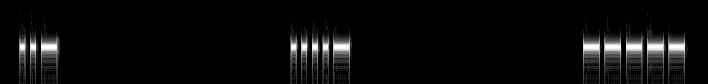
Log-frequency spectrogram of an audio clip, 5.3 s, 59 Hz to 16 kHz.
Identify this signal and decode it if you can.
Morse code, heard as a keyed tone, about 30 wpm, spaced as for 5 wpm, 700 Hz. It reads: U40
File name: Lesson 38e - Letter q - Three Characters 30wpm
